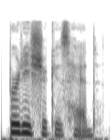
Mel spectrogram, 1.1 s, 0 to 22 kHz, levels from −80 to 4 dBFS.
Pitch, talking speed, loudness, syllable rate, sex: 185 Hz, 215 wpm, -17 LUFS, 5.8 syllables/s, female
